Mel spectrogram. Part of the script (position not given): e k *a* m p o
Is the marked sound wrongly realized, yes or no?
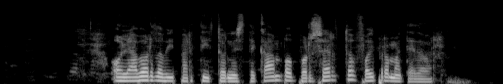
no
